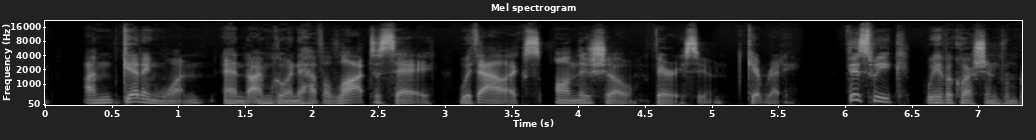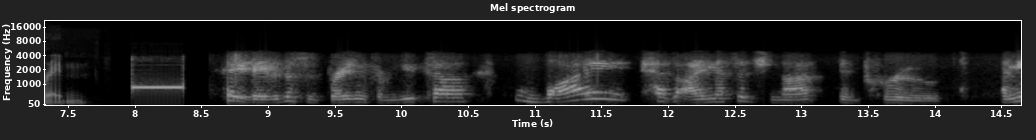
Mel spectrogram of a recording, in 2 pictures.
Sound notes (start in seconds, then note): 8.0 tone ringing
